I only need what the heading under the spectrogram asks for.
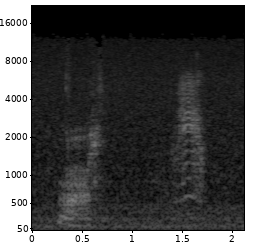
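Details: Happy meows from Butters, a pet cat indoors: two short meows, the first near 0.3 seconds with a falling, lower tone, the second about a second later, higher and brief, over a quiet room hum.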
